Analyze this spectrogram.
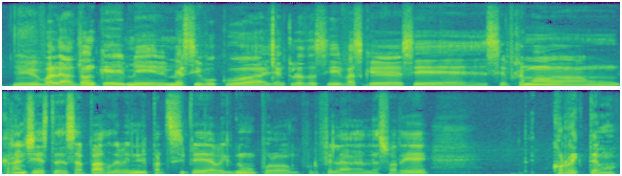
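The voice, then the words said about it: Latin American accent in French. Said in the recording (French): “avec mon accent ... Mais avec ton accent, ça fait typiquement latino-américain”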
